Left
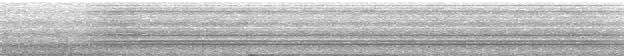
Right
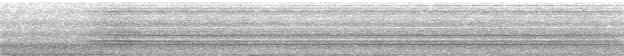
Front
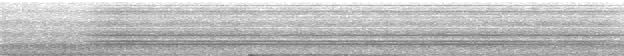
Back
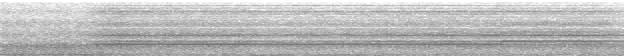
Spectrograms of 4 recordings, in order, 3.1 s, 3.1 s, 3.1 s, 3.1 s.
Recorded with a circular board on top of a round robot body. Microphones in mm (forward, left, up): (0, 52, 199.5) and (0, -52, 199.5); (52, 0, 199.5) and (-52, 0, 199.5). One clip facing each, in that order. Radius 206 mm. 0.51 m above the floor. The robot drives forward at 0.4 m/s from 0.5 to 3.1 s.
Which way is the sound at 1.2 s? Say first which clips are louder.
Left 3 dB, front 2 dB; 25° left.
